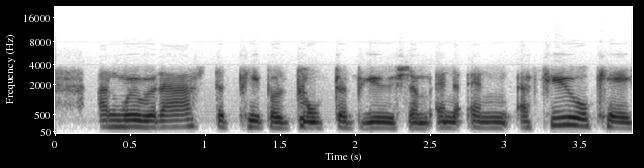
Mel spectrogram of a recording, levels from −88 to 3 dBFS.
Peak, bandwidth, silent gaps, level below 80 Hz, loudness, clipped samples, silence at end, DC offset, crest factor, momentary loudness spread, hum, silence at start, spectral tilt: -2 dBFS; 4.1 kHz; none; -72 dBFS; -14 LUFS; under 0.1%; 0 s; under 0.1%; 12 dB; 6 LU; none; 0 s; -8.5 dB/octave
